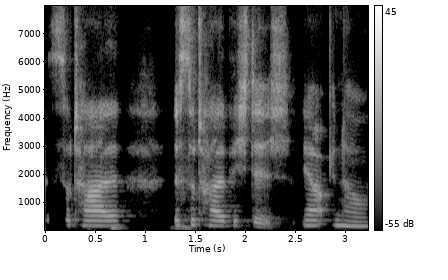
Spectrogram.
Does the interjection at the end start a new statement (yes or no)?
yes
